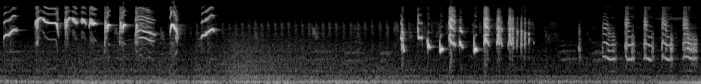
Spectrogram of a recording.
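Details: Ngeban song of an Orange-headed thrush, meant to stimulate caged birds: sharp high chattering phrases, a brief pause, then rapid repeated chirps and falling whistles in quick succession.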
